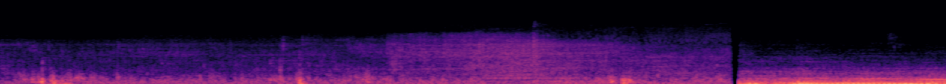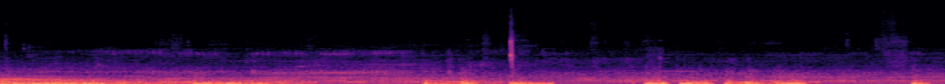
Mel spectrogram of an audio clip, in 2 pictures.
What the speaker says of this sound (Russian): звучит как литровая трехцилиндровая машина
